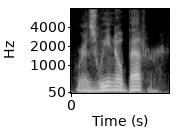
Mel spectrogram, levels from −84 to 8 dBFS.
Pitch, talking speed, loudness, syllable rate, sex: 110 Hz, 245 wpm, -15 LUFS, 6.7 syllables/s, male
